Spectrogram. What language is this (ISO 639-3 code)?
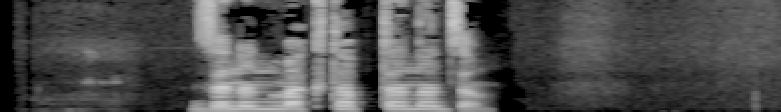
pus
